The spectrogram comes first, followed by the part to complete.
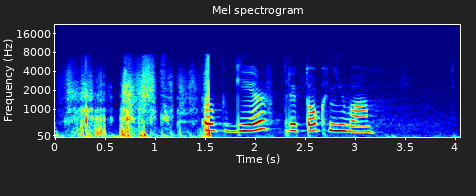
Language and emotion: Russian, neutral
